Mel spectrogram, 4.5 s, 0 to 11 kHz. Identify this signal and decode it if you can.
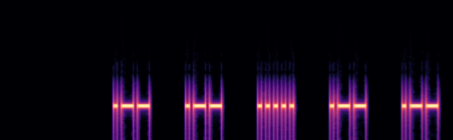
Morse code, heard as a keyed tone, about 30 wpm, spaced as for 17 wpm, 700 Hz. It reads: WW5WW
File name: course / 30:10wpm / 116 Lesson 19g - Letter w - Call Signs 30wpm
